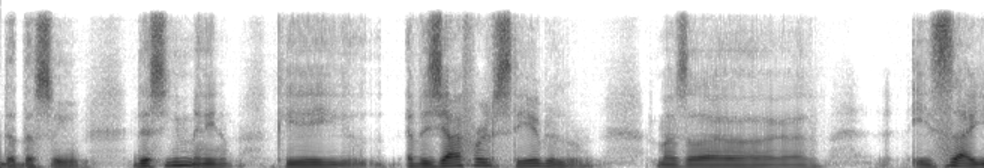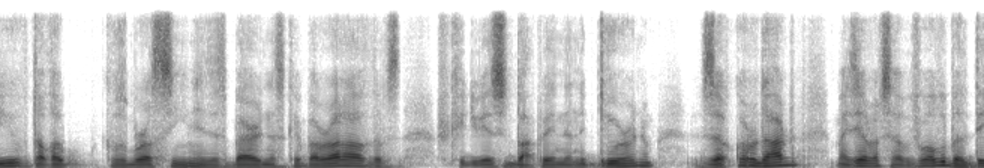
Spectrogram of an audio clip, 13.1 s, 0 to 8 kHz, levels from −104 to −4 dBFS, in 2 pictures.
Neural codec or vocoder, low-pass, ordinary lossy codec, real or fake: codec, 16 kHz in and 24 kHz out, 0.4 kbps, LongCat-Audio-Codec, four codebook decoder; 7.2 kHz; none; fake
